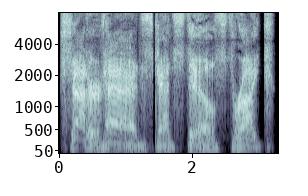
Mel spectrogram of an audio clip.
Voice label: Male Orc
